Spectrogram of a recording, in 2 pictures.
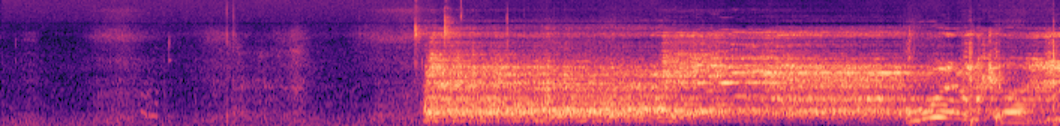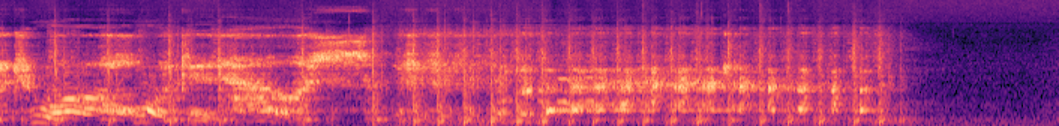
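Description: Animatronic evil-butler Halloween prop playing its recorded voice track through its built-in speaker: a loud, wordless vocal effect that starts suddenly about three seconds in, swoops up and down in pitch in the middle, pulses rapidly toward the end, and cuts off sharply about a second before the close.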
